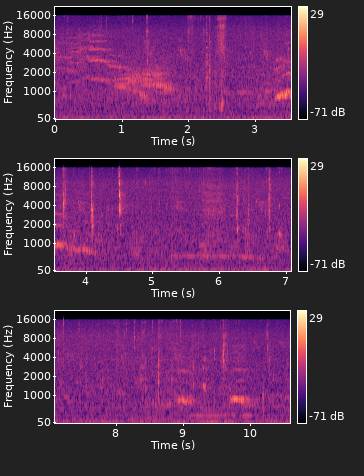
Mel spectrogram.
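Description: Chewing and biting on bony pieces of black chicken, with many sharp clicks and crunches. An animal calls in the background, with a falling cry in the first two seconds.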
